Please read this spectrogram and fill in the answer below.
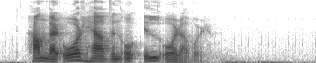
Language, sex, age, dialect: Faroese, male, 15-35, Suðurstreymoy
